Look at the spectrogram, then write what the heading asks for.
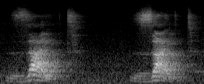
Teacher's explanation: la s en alemán cuando está al comienzo de la oración y cuando está entre dos vocales y y es una s sola se pronuncia como un zumbido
